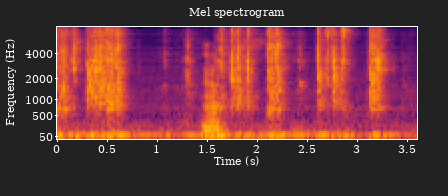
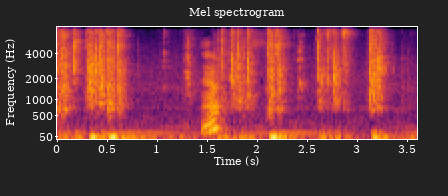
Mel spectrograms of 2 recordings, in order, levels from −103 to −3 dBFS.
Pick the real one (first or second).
second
